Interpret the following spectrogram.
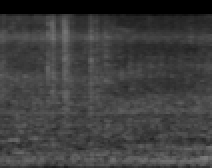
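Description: Vegetables sizzling in a wok: a steady frying hiss, with a few light clicks about half a second in.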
